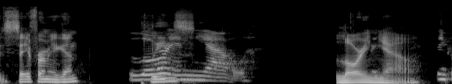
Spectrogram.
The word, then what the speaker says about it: L'Orignal: And then on the other hand, L'Orignal. Not L'Orignal. Oh, I started calling it Lamousse, didn't I? That was my way around saying. But say it for me again. L'Orignal.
